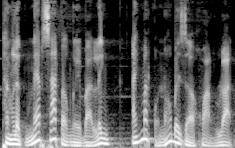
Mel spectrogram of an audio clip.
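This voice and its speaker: Dark husky storyteller. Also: male voice, low-pitched, huge pitch swings, fairly quick, faint music behind. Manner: dramatic, suspenseful, wide-ranging delivery. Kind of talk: ghost story narration.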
